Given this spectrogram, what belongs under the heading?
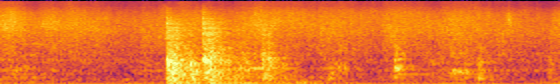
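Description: Raw carrots sauté in a pan over slightly higher than medium heat, a steady soft sizzle with a sudden burst of louder crackling and stirring around the one-second mark, then settling back.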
